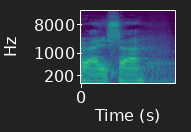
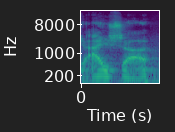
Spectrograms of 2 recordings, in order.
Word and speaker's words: Ayishah: It sounds like It almost sounds like the I is silent or something. It sounds like she's saying like Aisha or something or she's saying it just really fast. So the eye is kind of getting lost in translation.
